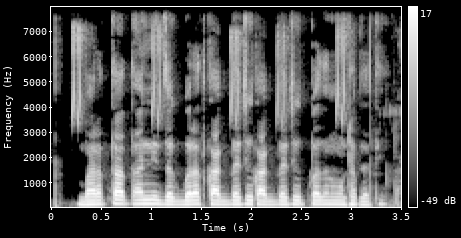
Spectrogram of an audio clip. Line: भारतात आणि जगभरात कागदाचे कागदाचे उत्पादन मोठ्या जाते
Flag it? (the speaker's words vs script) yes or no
no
